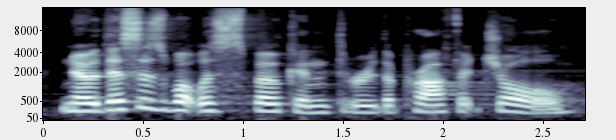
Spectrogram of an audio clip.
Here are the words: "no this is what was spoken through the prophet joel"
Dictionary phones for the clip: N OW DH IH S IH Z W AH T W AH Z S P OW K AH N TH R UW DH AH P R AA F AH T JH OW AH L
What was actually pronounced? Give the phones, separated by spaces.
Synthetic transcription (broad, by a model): N OW DH IH S IH Z W AH T W AH Z S P OW K AH N TH R UW DH AH P R AA F AH T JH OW L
